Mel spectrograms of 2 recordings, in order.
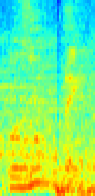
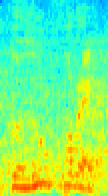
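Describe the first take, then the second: First: The word is said with a Japanese pronunciation. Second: The word is said with a Japanese pronunciation.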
